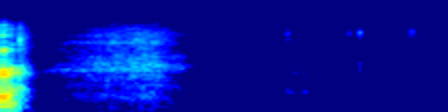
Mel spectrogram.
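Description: The end of a spoken word, then a faint breath, then near silence with a few very faint computer keyboard clicks near the end.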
